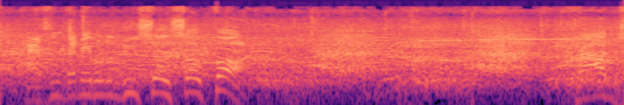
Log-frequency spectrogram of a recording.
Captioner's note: crowd chanting "Lucas! Lucas!"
